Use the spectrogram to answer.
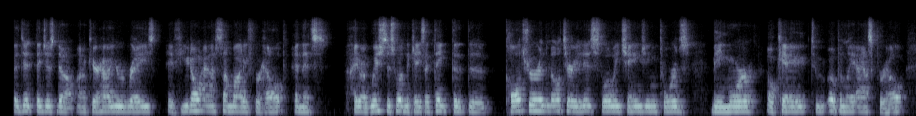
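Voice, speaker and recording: A man's fairly high voice with an American accent, flat and monotone, at a moderate pace. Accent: slight rural twang. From Indiana, US Midwest (Speedway). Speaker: army veteran. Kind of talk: interview.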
